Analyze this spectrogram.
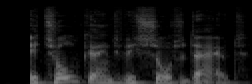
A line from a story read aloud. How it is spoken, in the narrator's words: said Moist quickly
